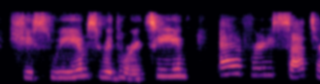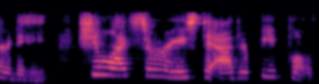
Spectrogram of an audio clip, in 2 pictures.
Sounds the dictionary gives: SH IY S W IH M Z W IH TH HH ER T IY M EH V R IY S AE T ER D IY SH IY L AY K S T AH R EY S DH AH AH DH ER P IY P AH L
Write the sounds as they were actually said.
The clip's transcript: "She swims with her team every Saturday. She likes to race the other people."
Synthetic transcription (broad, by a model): SH IY S W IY M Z W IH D HH ER T IY M EH V R IY S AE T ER D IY SH IY L AY K S T AH R EY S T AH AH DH ER P IY P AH L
